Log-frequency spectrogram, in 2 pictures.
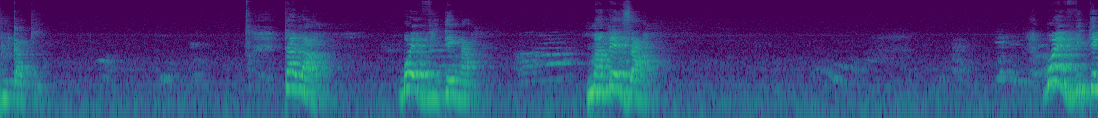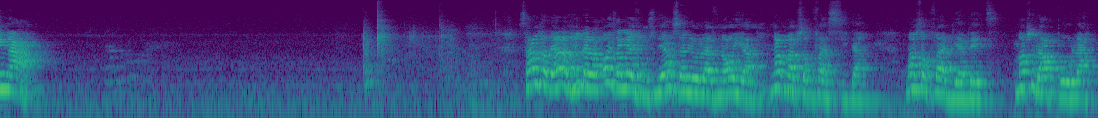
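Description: A young woman speaks with animation close to a microphone, in bursts with pauses.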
